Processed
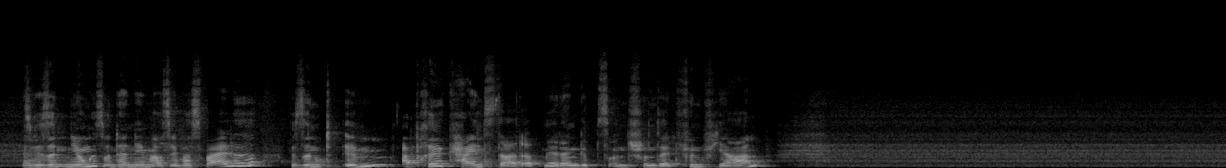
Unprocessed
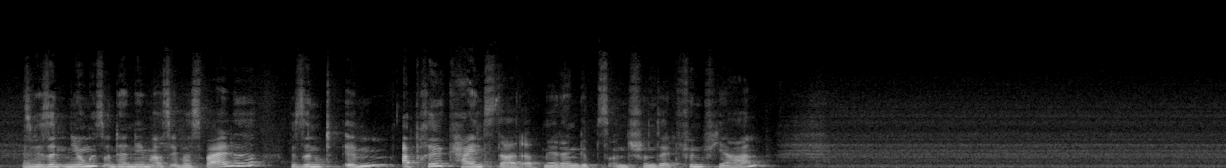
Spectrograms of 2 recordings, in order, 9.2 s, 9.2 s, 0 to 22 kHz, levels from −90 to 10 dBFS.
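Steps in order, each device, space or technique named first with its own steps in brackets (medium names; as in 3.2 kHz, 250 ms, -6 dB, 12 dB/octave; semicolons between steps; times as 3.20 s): laptop speaker (high-pass 350 Hz 24 dB/octave; peaking EQ 1 kHz +9 dB 0.34 oct; peaking EQ 2.4 kHz +4 dB 0.56 oct; peak limiter -17.5 dBFS, peak gain reduction 13.5 dB); trim -7 dB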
